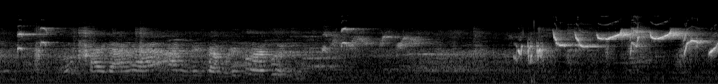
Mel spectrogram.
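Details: Oriental magpie-robin in a singing display, opening with soft rambling warbles, then bursting into bright looping whistles and quick rising slurs near the end.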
